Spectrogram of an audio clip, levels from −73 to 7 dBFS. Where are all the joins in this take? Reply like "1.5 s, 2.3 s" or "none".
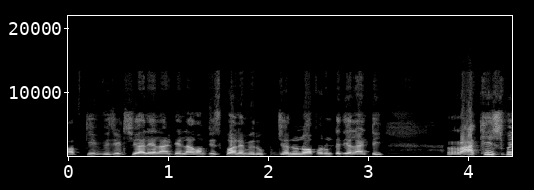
2.1 s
